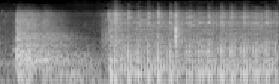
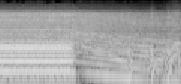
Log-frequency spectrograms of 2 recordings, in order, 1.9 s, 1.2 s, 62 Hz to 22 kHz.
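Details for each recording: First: Stihl FS 94 R two-stroke single-cylinder air-cooled trimmer that starts then stalls or bogs: catches, surges and sags unevenly, never reving cleanly; the carburetor mixture needs adjustment. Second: Stihl FS 94 R line trimmer, two-stroke single-cylinder air-cooled; after carburetor adjustment, screw turned back clockwise to lean it to smoothest running: clean, steady high-pitched buzz holding its note without stumbling or surging, then easing off; normal running.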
